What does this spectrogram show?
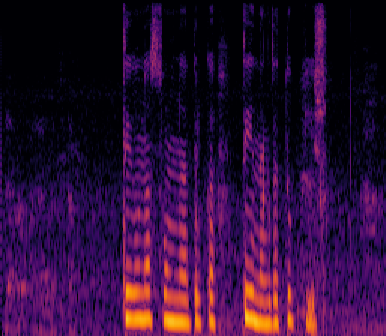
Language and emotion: Russian, neutral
